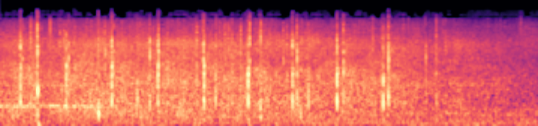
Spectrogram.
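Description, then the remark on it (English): An audience applauds the sponsors steadily, many overlapping claps forming a dense, sustained wash of sound with a few sharper individual claps standing out. “So thank you very much, and give the sponsors a big hand.”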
